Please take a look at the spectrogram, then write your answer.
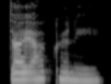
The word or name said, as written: diachrony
